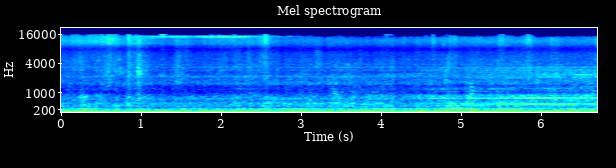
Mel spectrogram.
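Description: Inside an SRT Red Line electric commuter train running on its elevated line: the steady low rumble of the car in motion. A faint steady whine joins in about halfway through.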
